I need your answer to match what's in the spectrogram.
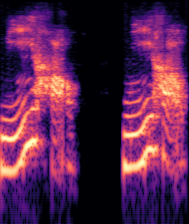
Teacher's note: there are two third tones together, third tone syllables together. So we will change the first third tone into second tone. Okay, 你好，你好, and the next 好 is a half third tone.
